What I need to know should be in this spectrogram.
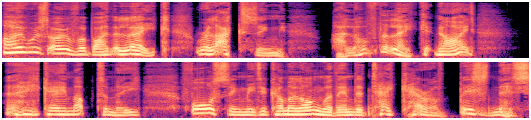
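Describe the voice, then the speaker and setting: A man in a put-on character voice, fairly high in pitch, at a moderate pace. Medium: read story. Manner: meek, apologetic.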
